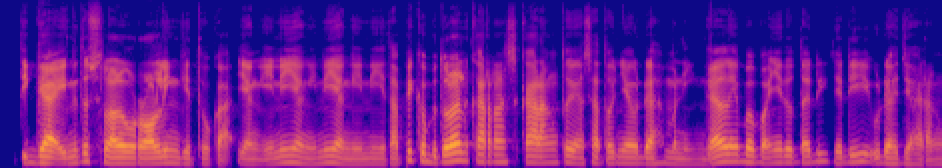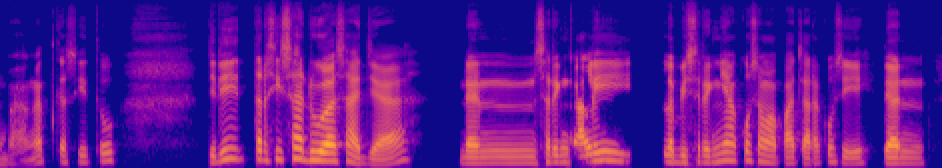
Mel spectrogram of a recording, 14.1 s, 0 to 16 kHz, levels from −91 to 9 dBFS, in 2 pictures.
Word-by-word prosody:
3 140 Hz, 0 st, +6 dB
ini 130 Hz, -, -4 dB
tuh 170 Hz, +4 st, -4 dB
selalu 125 Hz, 0 st, +4 dB
rolling 130 Hz, +2 st, +3 dB
gitu 115 Hz, -2 st, -10 dB
Kak -, -, -7 dB
yang 110 Hz, -, -4 dB
ini 140 Hz, +5 st, -2 dB
yang 125 Hz, -, -6 dB
ini 130 Hz, +5 st, -7 dB
yang 110 Hz, -, -8 dB
ini. 115 Hz, +1 st, -10 dB
Tapi 115 Hz, +13 st, -4 dB
kebetulan 175 Hz, +2 st, +5 dB
karena 155 Hz, -3 st, -1 dB
sekarang 140 Hz, -1 st, 0 dB
tuh 140 Hz, -1 st, -4 dB
yang 125 Hz, -, -6 dB
satunya 130 Hz, 0 st, -4 dB
udah 120 Hz, 0 st, -1 dB
meninggal 110 Hz, +2 st, -1 dB
ya, 160 Hz, 0 st, +2 dB
bapaknya 145 Hz, -1 st, -2 dB
itu 140 Hz, -, -6 dB
tadi 140 Hz, +4 st, -4 dB
jadi, 145 Hz, +5 st, -7 dB
udah 125 Hz, -, -2 dB
jarang 110 Hz, -2 st, -10 dB
banget -, -, -10 dB
ke -, -, -9 dB
situ. 160 Hz, +5 st, -10 dB, 0.7 s
Jadi, 210 Hz, +9 st, -1 dB
tersisa 205 Hz, +3 st, +2 dB
2 185 Hz, -2 st, +9 dB
saja -, -, 0 dB, 0.4 s
dan 130 Hz, -1 st, +2 dB, 0.4 s
seringkali, 155 Hz, +3 st, 0 dB, 0.2 s
lebih 145 Hz, -1 st, 0 dB
seringnya 155 Hz, +6 st, -1 dB
aku 190 Hz, -, -2 dB
sama 155 Hz, -5 st, 0 dB
pacarku 130 Hz, +3 st, -3 dB
sih 130 Hz, +1 st, -6 dB
dan, 125 Hz, -1 st, +2 dB
140 Hz, 190 wpm, -24 LUFS, 125-155 Hz, 0.7 s, 2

